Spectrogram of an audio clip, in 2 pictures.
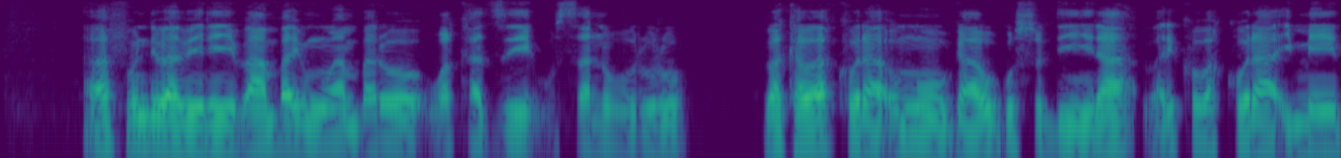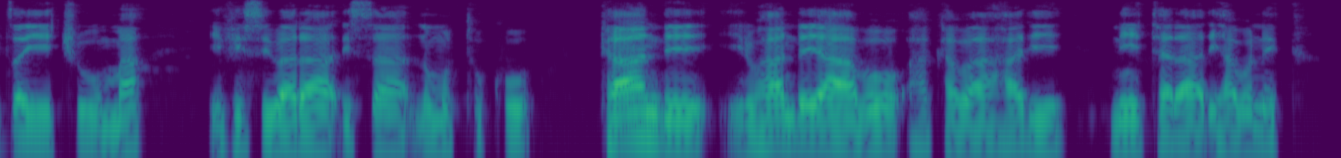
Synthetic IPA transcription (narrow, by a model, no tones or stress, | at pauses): a̰βafuːndiβaβiɾiβaːmbajumŋŋaːmbaɾo̞wakʰaziβṵsanuβuɾuɾu | βakaβaβakʰo̞ɾaʔumŋuːɡawuɡusudiɾaβa̰ɾikʰo̞βakʰo̞ɾaime̞ːzajiːt͡ʃuma | ifisiβaɾaɾisanumutʰukʰu | kaːndiḭɾuɦaːnde̞jaːβo̞hakʰaβaɦaɾi | nitaɾaɾiɦaβo̞ne̞kḁ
